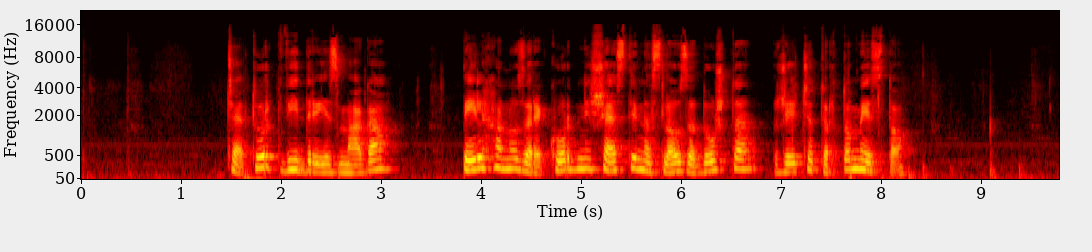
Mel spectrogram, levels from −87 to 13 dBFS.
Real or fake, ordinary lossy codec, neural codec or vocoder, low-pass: real; MP3, 64 kbps; none; 19.8 kHz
